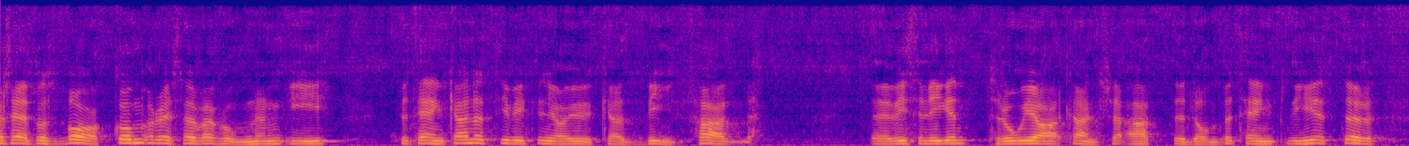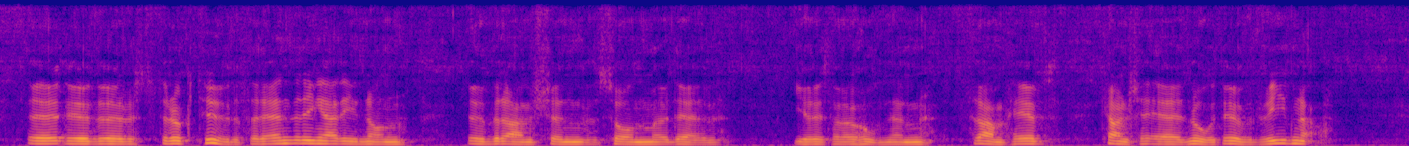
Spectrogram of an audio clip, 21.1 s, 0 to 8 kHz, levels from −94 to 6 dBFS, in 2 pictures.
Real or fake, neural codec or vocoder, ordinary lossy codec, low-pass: fake; codec, 16 kHz, 4.8 kbps, FACodec; none; none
